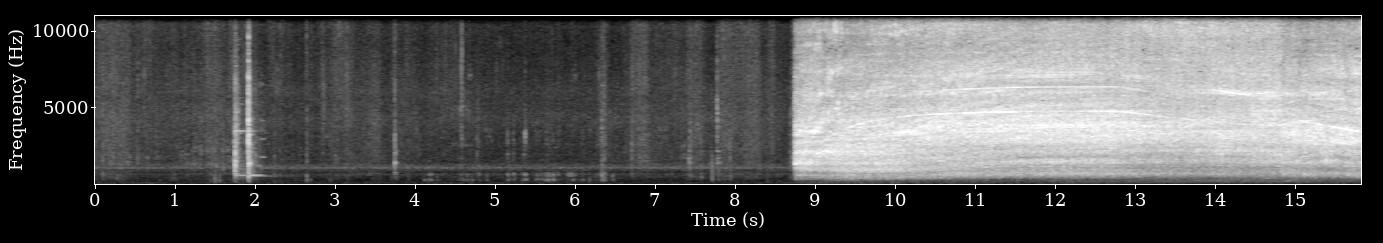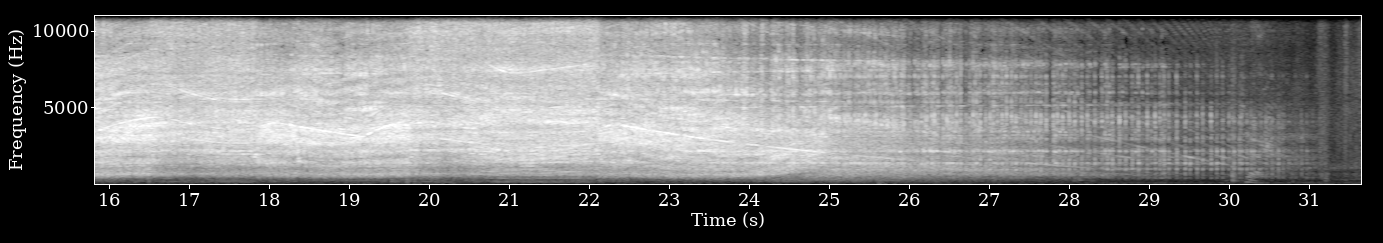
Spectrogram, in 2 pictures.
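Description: A 2½-horsepower Skil circular saw running on a battery-fed 2000-watt inverter. It starts suddenly about nine seconds in, cuts wood for about fifteen seconds, then dies away over the last few seconds. A few small handling clicks come before it.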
